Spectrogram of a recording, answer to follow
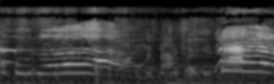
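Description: A little girl crying angrily in two long wails, the first over the first second and a half and the second near the end: an upset, cross tantrum cry.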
